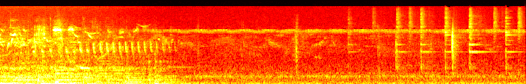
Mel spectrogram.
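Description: Background music fading out over the first two seconds, leaving faint savanna evening ambience: a steady high insect drone with a few sharp ticks and chirps toward the end.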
